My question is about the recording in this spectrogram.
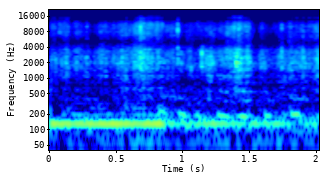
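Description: Clear plastic bag crinkling as crispy fried garlic is poured out of it, the small bits pattering down onto fried chicken in a takeout box. A steady low hum runs underneath and stops near the end.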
